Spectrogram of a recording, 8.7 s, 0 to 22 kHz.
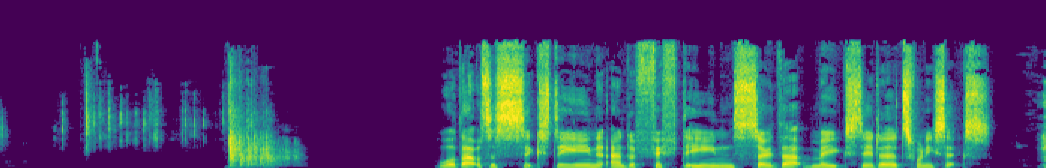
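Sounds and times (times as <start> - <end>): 
dice rattling as they are shaken: 0.6 - 2.6
speech: 3.6 - 8.7.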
